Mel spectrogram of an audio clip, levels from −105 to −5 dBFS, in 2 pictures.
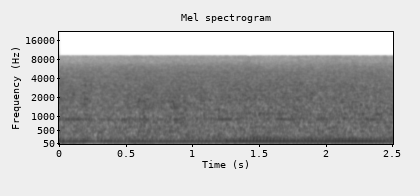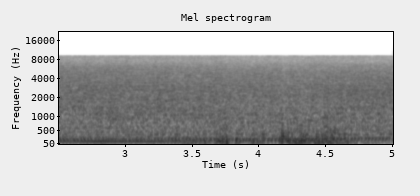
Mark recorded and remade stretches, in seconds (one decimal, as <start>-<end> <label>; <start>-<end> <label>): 0.0-1.0 remade; 1.0-2.6 recorded; 2.6-5.0 remade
